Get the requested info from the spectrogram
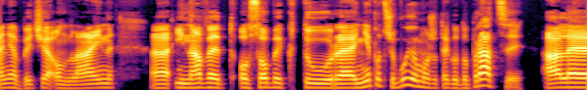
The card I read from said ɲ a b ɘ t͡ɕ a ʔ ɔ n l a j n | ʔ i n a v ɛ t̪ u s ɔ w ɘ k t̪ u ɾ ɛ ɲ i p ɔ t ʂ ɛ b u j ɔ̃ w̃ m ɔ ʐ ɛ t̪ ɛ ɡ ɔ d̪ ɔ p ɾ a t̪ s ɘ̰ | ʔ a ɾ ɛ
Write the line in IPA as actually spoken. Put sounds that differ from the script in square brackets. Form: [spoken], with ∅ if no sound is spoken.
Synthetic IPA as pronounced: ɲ a b ɘ t͡ɕ a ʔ ɔ n l a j n | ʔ i n a v ɛ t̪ [ɔ] s ɔ [b] ɘ k t̪ u ɾ ɛ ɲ [ɛ] p ɔ t ʂ ɛ b u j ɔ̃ w̃ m ɔ ʐ ɛ t̪ ɛ ɡ ɔ d̪ ɔ p ɾ a t̪ s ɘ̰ | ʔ a [l] ɛ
